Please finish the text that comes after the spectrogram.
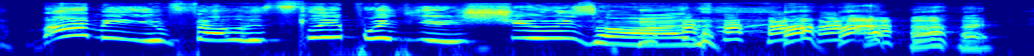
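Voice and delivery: put-on very high, loud toddler voice; three-year-old teasing mommy, high and childlike; little girl voice. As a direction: sing it like a tiny kid. Quoting her three-year-old.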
